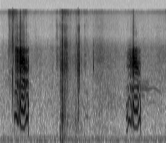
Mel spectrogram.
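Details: Grey francolin calling: two loud, harsh, multi-noted phrases about two seconds apart, separated by a few sharp clicks over a low steady hum.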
